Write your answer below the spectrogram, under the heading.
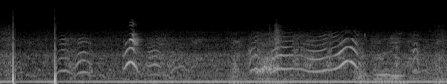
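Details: Newborn English bulldog pups whimper in short rising-falling squeals, fainter and more scattered, after two sharp clicks, with a steady low hum underneath.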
